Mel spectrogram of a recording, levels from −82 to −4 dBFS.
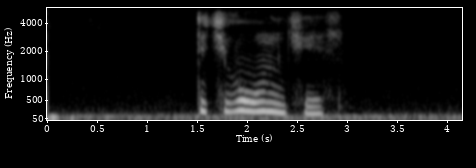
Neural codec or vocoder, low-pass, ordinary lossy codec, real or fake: none; 5.4 kHz; none; real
